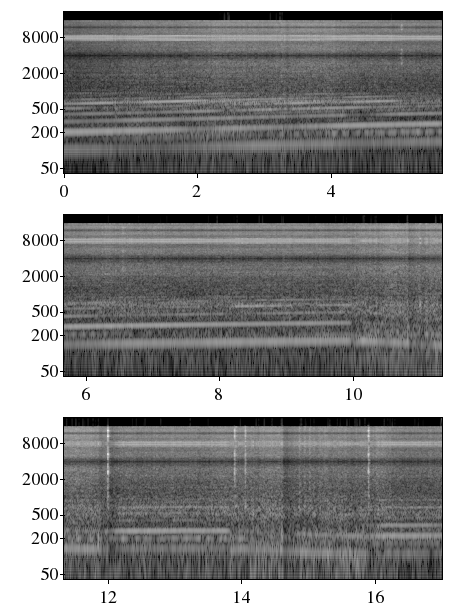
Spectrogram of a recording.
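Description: A race car engine roars loudly from inside the cabin, its pitch slowly rising, then dropping and climbing again with gear changes.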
